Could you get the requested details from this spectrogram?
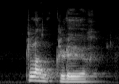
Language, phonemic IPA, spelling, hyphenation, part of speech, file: Dutch, /ˈklɑŋ.kløːr/, klankkleur, klank‧kleur, noun, Nl-klankkleur.ogg
- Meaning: timbre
